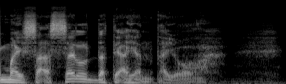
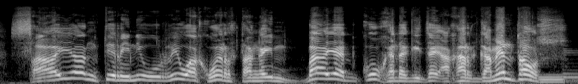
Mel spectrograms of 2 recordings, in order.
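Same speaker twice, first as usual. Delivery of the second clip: anguished rage; 8 semitones higher, 5 dB louder than usual. Acted. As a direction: wail angrily over the wasted money. Raging over money lost on cargo.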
